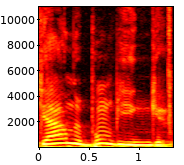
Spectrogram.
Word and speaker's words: yarn bombing: Dans les activités originales aussi, j'ai noté du yarn bombing.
